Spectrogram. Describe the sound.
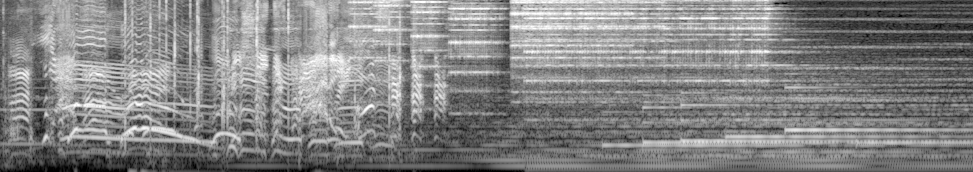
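Excited crowd voices shouting over each other, then a malfunctioning school bell takes over with a loud, continuous ringing tone that shifts pitch in steady stages and keeps sounding to the end.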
